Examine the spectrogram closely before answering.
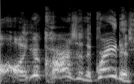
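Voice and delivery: high, gushing suck-up voice; fawning praise. Retold or imitated. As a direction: gush over it like a flatterer. Mocking Trump praising Tesla.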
